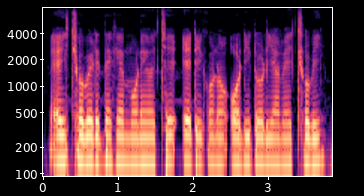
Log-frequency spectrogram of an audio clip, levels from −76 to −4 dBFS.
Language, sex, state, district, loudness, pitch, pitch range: Bengali, male, West Bengal, Cooch Behar, -14 LUFS, 130 Hz, 125-135 Hz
